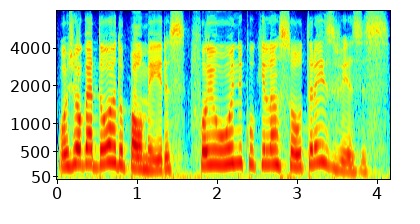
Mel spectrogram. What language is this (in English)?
Portuguese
